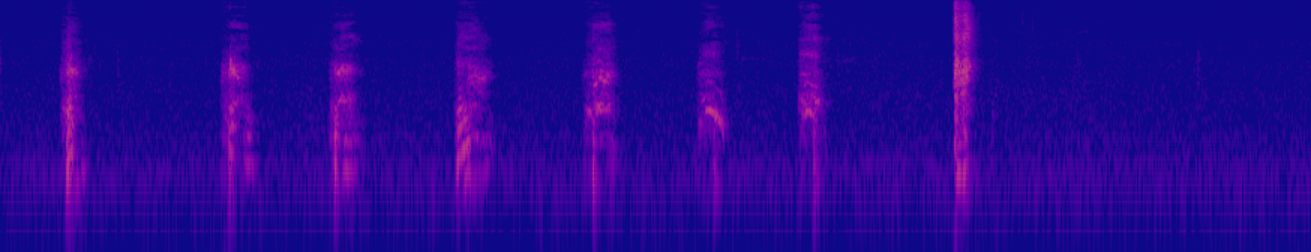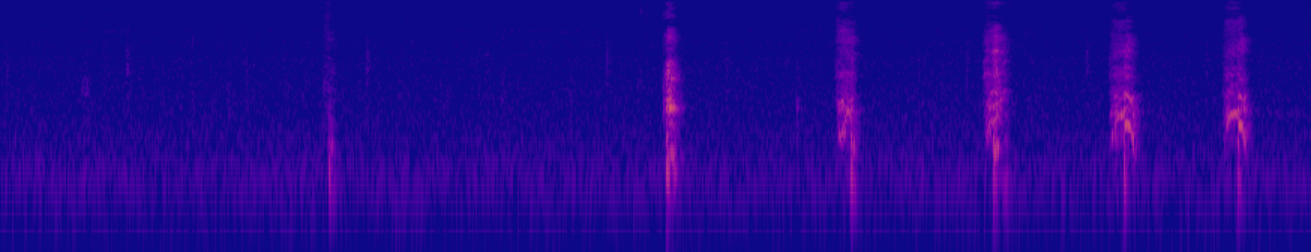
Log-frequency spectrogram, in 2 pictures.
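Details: Chihuahua coughing: about thirteen short, sharp coughs in two runs separated by a quiet pause.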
